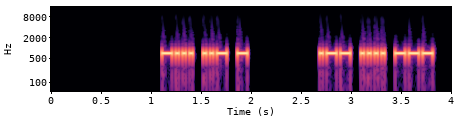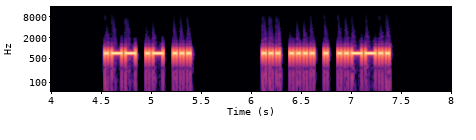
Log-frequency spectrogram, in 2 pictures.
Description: Morse code, heard as a keyed tone, about 36 wpm, 700 Hz. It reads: BUT WHO WAS SHE?
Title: 3x Word-Spacing - Sentences from Top 100 Words - 35wpm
